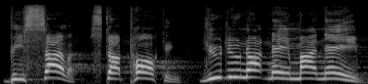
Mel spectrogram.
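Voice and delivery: shouted, high commanding rebuke; Jesus silencing the demon, thundering; powerful rebuke. Acted. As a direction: bellow it like banishing a demon. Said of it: "powerfully rebukes him".

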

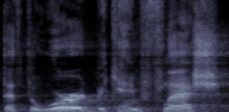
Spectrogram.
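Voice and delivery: loud, high, stretched-out preaching; preaching at full force. Acted. Preacher building to the climax for the church, full force. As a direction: drive the message home to the congregation.

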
